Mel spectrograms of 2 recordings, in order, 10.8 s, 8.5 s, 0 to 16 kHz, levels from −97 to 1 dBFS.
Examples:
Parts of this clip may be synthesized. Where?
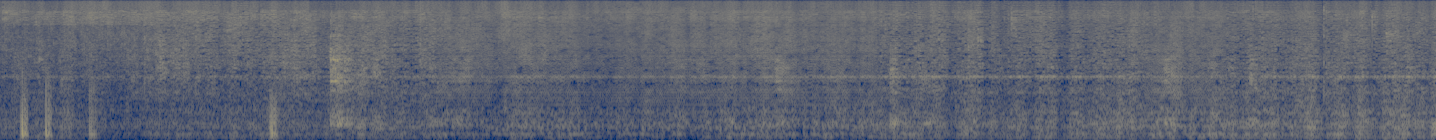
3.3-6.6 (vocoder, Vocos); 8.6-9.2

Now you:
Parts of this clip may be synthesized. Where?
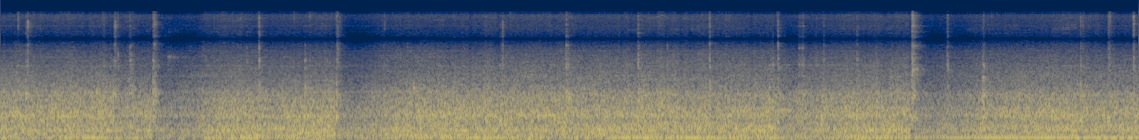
0.0-0.7 (vocoder, Vocos); 1.5-2.9; 4.9-5.4; 6.0-6.6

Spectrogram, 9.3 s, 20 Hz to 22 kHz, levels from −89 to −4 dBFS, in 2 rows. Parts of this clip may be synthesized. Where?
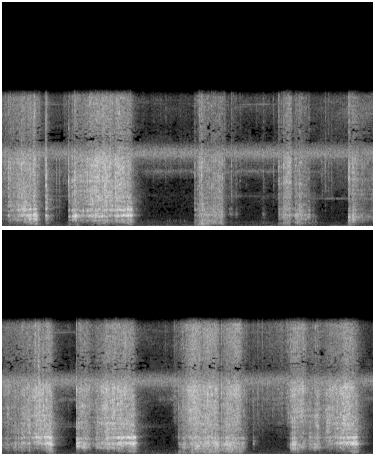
none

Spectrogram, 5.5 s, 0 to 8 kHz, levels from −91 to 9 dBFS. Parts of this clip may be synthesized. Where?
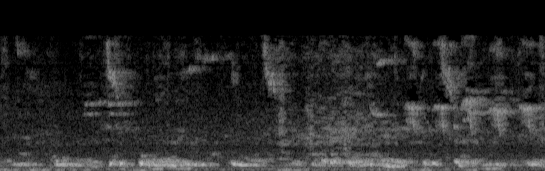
0.0-2.7 (vocoder, Vocos); 3.5-5.5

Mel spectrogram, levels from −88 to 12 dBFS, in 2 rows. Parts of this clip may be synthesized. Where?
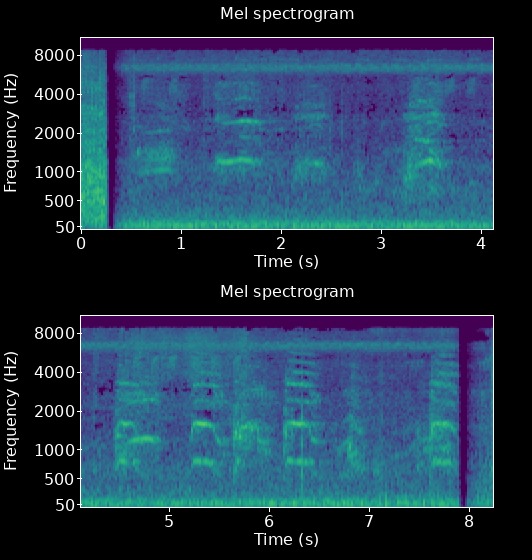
7.0-8.2 (vocoder, Vocos)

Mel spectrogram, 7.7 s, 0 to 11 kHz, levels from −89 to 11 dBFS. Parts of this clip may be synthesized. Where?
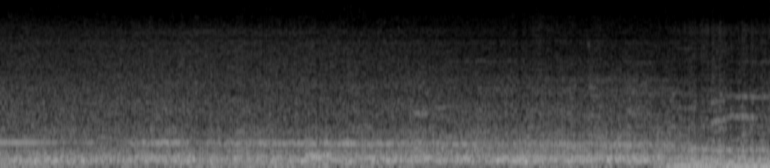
1.2-4.4 (vocoder, Vocos); 5.0-7.7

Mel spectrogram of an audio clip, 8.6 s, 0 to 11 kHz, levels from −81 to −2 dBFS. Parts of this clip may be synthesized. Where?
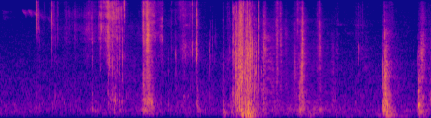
2.6-3.1 (vocoder, Vocos); 5.3-6.7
